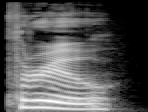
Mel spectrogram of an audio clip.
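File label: "through", US English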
